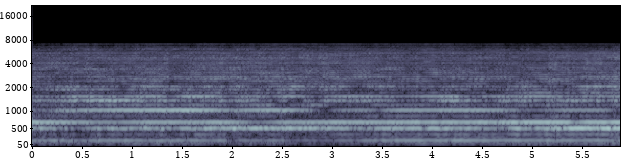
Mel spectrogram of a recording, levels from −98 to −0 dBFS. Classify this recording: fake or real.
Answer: fake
